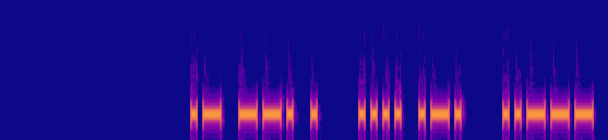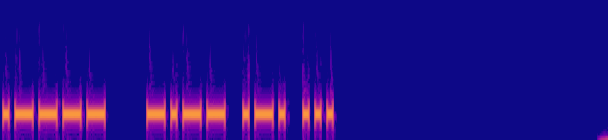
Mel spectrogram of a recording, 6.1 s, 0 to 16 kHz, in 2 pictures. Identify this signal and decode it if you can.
Morse code, heard as a keyed tone, about 40 wpm, 700 Hz. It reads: AGE HR 21 YRS
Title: Practice QSO - Exchange 3 - More Info - 40wpm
